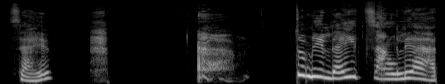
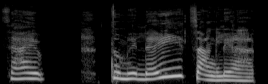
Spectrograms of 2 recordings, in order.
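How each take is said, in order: First: Put-on high kid's voice, stress on तुम्ही; a street boy touched by kindness; grateful boy. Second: Put-on the kid saying it once more; grateful boy again. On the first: Boy telling the man he is very good, high and grateful. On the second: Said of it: "ते परत पोर बोललं".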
